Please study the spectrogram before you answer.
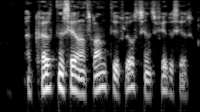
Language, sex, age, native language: Icelandic, male, 50-59, Icelandic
